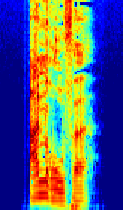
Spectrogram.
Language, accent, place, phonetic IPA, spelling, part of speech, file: German, Germany, Berlin, [ˈanˌʁuːfə], Anrufe, noun, De-Anrufe.ogg
- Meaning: nominative/accusative/genitive plural of Anruf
